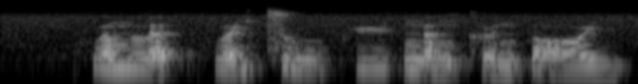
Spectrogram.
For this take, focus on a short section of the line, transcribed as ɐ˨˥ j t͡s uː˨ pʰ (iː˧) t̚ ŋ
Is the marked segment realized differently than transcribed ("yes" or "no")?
yes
